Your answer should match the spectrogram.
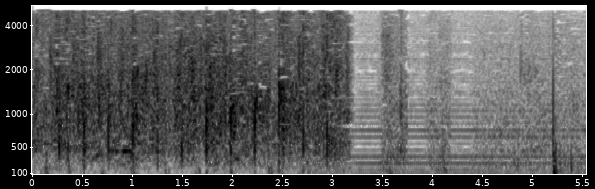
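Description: An audience at a learning session bursts into loud, dense applause for about three seconds for the next presenter, then it drops off abruptly to a few scattered claps over a soft, steady tonal hum.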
